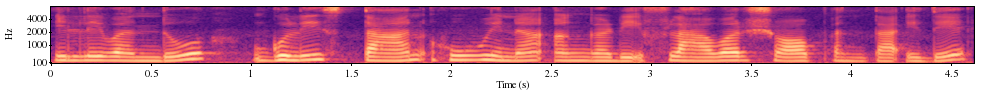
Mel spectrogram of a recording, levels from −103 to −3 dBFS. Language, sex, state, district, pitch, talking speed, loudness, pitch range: Kannada, female, Karnataka, Bidar, 205 Hz, 115 wpm, -16 LUFS, 190-230 Hz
